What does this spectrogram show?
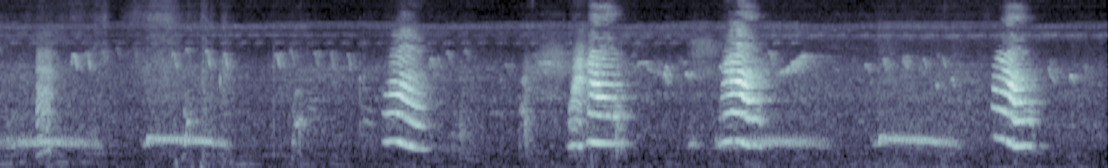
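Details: Talking pet parrot from India, female, chattering a series of varied utterances: flat sustained tones alternating with rising and falling harmonic syllables, some clipped and some drawn out, spread across the whole stretch with short pauses.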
